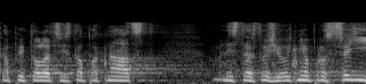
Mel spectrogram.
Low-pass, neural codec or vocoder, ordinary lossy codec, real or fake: 7.2 kHz; none; AAC, 32 kbps; real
